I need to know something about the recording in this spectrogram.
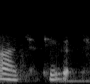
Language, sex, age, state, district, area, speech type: Bengali, female, 18-30, West Bengal, Birbhum, urban, conversation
